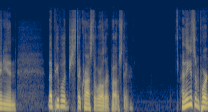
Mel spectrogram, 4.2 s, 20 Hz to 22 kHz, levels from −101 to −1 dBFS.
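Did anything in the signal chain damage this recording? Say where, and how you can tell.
No, nothing in the signal chain has audibly damaged this speech recording; the signal stays continuous and stable throughout, with no stage leaving a mark on it.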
